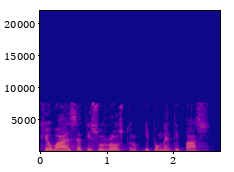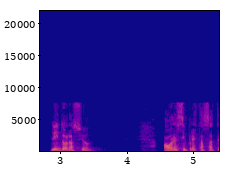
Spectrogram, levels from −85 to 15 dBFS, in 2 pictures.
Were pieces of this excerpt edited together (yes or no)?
yes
